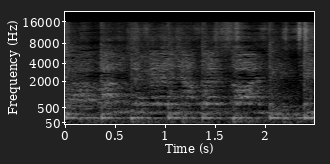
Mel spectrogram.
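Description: A children's choir singing a Kisii (Gusii) traditional harvest folk song in unison, over a steady beat.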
